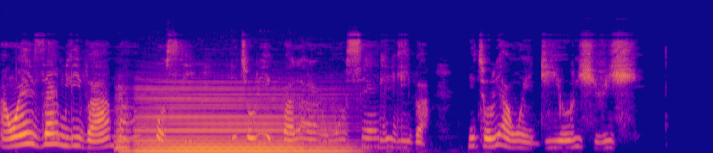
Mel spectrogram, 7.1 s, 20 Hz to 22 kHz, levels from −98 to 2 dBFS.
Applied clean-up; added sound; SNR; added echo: neural mask model RNNoise.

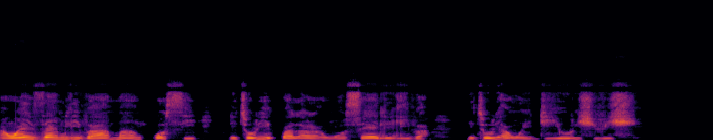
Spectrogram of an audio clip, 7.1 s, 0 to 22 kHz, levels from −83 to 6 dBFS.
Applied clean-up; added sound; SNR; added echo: neural mask model Resemble Enhance denoiser.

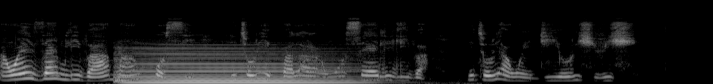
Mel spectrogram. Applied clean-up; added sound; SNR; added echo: none; Bowed string instrument; -3 dB; none.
